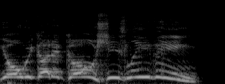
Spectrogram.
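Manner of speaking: very high, drawn-out scream. Retelling a kid in a theater calling to another kid: imitating someone screaming. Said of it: "screaming across the theater to this kid".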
